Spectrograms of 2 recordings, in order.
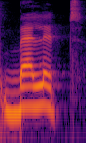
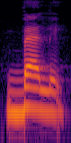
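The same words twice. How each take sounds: First: बैलेट ending on a t; T sounded. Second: बैले ending on a vowel; silent T. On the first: Teacher showing the misreading, बैलेट with final t. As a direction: say बैलेट as "bal-et". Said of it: "नहीं पढ़ेंगे". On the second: Teacher modelling the correct reading, बैले without t. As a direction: say बैले as "bal-ay", no t. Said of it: "इसलिए हम पढ़ेंगे". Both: Shown as a demonstration.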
